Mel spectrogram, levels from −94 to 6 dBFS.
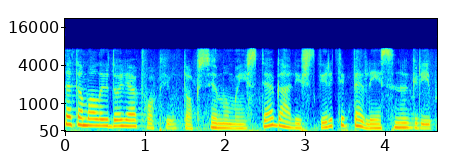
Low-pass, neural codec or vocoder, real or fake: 7.2 kHz; codec, 16 kHz, 1 kbps, X-Codec, HuBERT features, trained on LibriSpeech; fake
